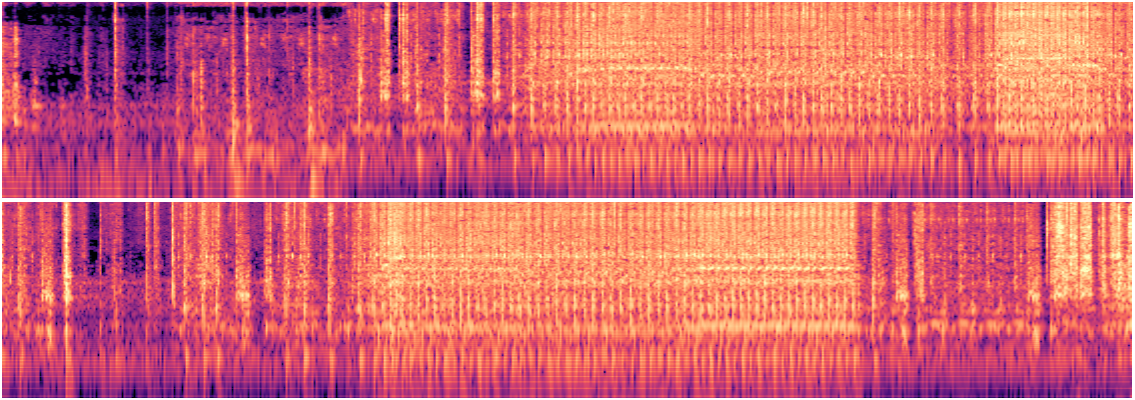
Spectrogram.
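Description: A sewing machine runs a zigzag stitch along a fabric edge, a fast rattling drone that starts after a few seconds and carries on with brief pauses, close and loud, with no talk.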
